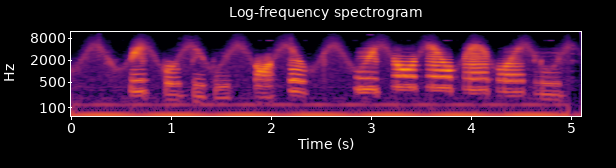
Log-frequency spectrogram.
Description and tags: random sound of beeps and boops that I made
boop, beep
